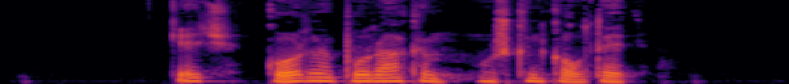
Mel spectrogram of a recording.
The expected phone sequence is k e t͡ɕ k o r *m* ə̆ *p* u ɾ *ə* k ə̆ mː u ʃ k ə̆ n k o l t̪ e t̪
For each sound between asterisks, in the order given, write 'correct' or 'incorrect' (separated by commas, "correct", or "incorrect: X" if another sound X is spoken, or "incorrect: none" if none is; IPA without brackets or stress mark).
incorrect: n, correct, incorrect: ɑ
